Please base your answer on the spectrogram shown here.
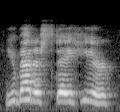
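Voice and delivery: put-on a boy telling his sister to stay put; lightly voiced boy. A narrator's reading. Samuel telling Esther to stay, lightly voiced boy.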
